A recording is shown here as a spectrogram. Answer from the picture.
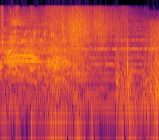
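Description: A dumpster lid banging open once near the end, over background music.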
